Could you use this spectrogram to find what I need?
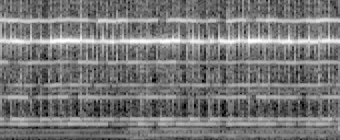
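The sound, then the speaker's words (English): A telephone rings at the Cook County Medical Examiner's Office with a bright, steady electronic tone holding level for under two seconds, its high harmonics sustained and even, with no voices present. “Although, as far as anyone knew, the poisonings had been limited to the Chicago area, anxious calls from all over the country were pouring into Johnson & Johnson headquarters and hospitals alike.”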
